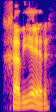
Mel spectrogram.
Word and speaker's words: Javier: J sounds like an English H almost. It's not quite as far back in the throat. Javier, vejiga.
